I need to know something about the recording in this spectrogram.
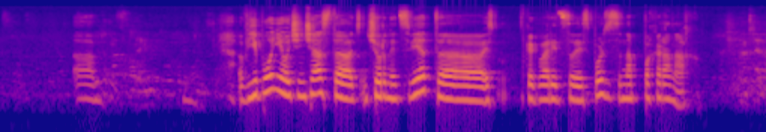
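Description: A young woman speaks into a microphone, heard through a loudspeaker in a room.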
